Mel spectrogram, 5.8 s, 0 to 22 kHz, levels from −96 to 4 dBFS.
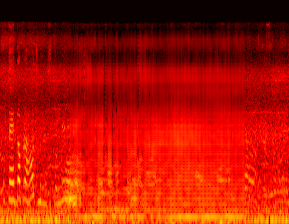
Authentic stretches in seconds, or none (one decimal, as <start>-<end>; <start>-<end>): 0.0-1.4; 4.9-5.8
